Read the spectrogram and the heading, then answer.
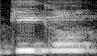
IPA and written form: ˈɡɪɡ(ə)l (GIGGLE)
